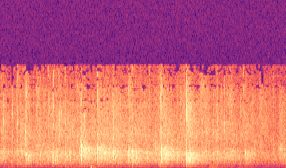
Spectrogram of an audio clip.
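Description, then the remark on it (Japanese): Steady applause from an audience welcoming an international technical analyst onto The Smart Trader Plus special stage at a Monex Securities event, a dense patter of many hands clapping at moderate volume throughout, with no one speaking over it. “大きな拍手でお迎えください。”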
